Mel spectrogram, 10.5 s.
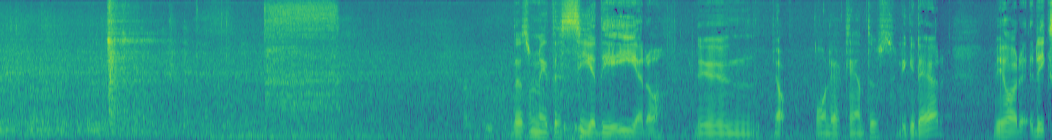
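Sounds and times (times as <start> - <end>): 
vehicle driving past a tractor: 0.0 - 10.0
hissing whoosh: 2.1 - 5.8
speech: 5.2 - 10.5.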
